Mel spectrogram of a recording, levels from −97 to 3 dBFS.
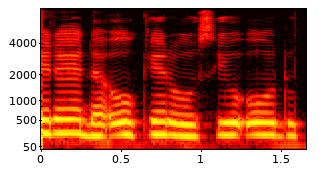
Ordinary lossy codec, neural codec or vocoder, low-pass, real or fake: none; none; none; real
